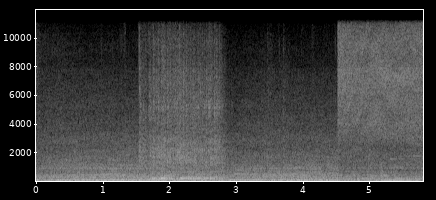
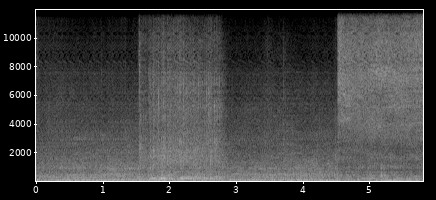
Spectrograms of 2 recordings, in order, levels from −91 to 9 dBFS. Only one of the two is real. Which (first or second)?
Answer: first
